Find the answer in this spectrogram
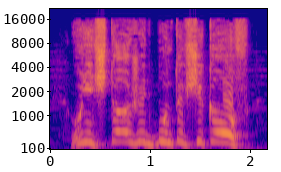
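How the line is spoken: Yelling. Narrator (Russian): заорал Сокун Шоу

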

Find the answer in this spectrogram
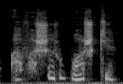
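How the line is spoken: Whisper. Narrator (Russian): перешла на шепот я

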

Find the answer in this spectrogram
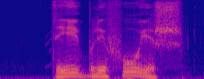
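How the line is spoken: Very weak voice. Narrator (Russian): сказал Тунгата совсем слабым голосом

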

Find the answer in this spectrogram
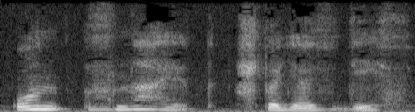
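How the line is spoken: Whispered. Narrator (Russian): прошептала она

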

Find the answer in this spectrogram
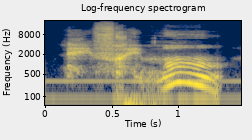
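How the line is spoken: Muttered through teeth. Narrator (French): murmura entre ses dents la grande femme

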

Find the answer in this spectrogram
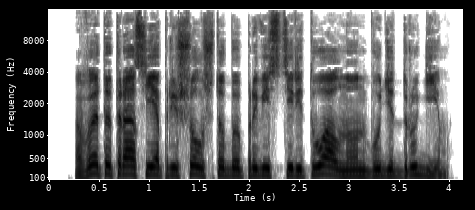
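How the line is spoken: Plain. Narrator (Russian): сказал

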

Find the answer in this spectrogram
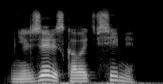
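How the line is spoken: Calm reply. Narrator (Russian): спокойно ответил Фердинанд

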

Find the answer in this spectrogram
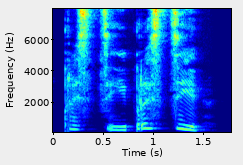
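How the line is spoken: Whispered apology. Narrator (Russian): прошептала я

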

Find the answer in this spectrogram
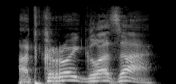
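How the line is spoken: Sudden loud carrying bark. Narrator (Russian): вдруг рявкнул Айра, и голос его перелетел с берега на берег

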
